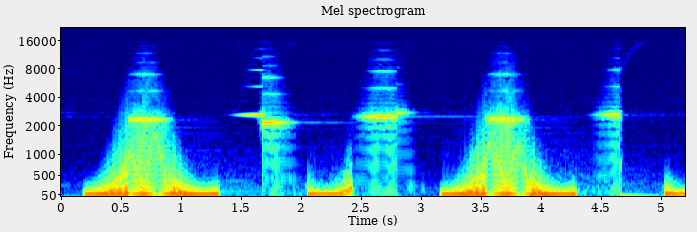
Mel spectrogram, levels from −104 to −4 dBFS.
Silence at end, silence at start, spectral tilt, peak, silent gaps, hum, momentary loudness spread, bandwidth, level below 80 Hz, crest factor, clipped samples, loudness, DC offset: 0 s; 0.2 s; -7 dB/octave; -20 dBFS; none; none; 9 LU; 8.2 kHz; -32 dBFS; 12 dB; under 0.1%; -34 LUFS; under 0.1%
